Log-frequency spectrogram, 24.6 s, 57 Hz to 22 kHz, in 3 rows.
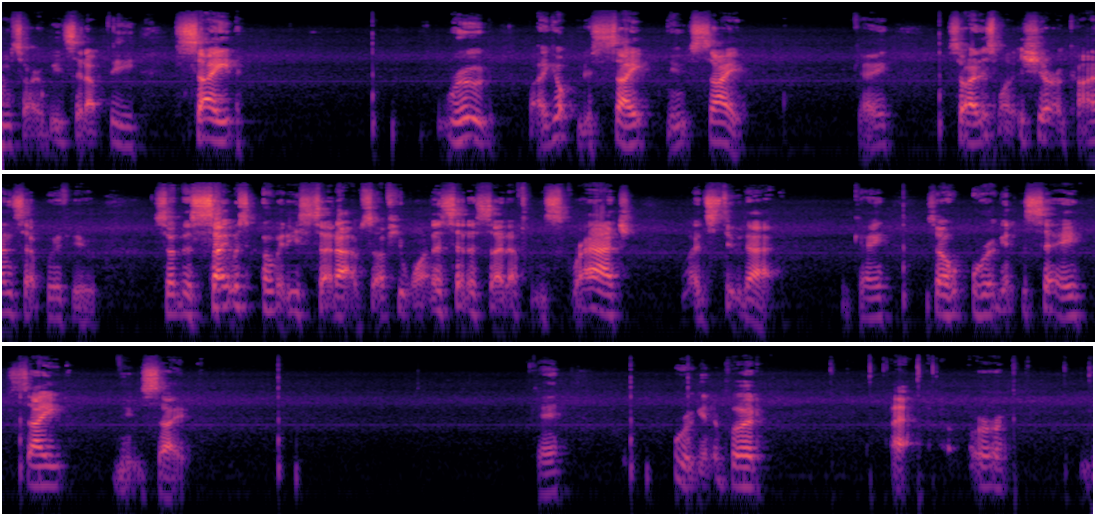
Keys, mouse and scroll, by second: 2.5 click, 6.8 click, 14.7 click, 21.0 click, 21.6 double click, 22.3-24.5 typing.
